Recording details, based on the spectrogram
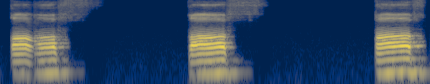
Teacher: زبان کی جڑ تالو میں ٹچ ہو رہی ہے، جبکہ زبان کے بیچ کا اور زبان کے سامنے کا حصہ الگ رہ رہا ہے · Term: انفتاح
